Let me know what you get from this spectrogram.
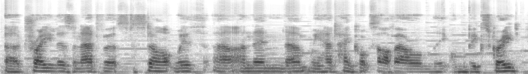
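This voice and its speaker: A man's voice: a little high, level tone, normal speed, faint music behind. A man from England co-hosting a podcast in casual chat, often restarting his sentences with fillers. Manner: hesitant, many restarts and fillers. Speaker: podcast co-host.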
